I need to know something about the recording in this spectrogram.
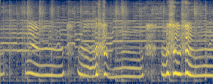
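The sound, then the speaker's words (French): A young girl, a princess, sobs in a series of wavering, high-pitched cries carried on the wind, rising and falling, with short catching breaths between them and no other sounds around. “Épuisé, ne sachant que faire, il allait s'asseoir assez désespéré lorsque le vent souffla à son oreille et lui fit entendre les sanglots d'une jeune fille.”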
